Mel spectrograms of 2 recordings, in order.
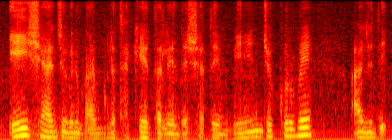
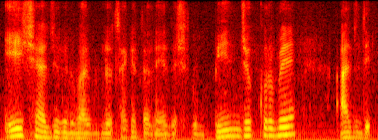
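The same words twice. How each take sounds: The two takes are said the same way.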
